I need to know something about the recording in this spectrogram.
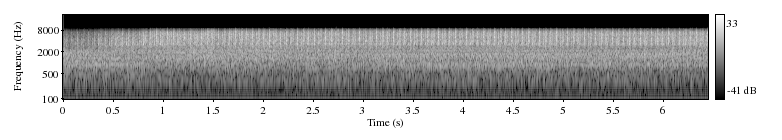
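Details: Mitsubishi GTO at idle: a fast, light, uneven ticking of about three or four per second over a busy idle. Owner suspects lifter tick and plans to change to Millers 10/40 fully synthetic oil.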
